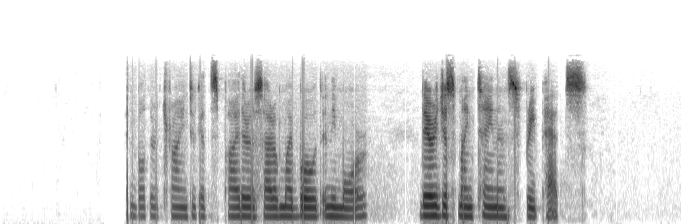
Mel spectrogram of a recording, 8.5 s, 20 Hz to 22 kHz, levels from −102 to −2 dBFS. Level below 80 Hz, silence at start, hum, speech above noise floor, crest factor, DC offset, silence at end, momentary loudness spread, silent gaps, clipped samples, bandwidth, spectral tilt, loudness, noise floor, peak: -64 dBFS; 1.6 s; none; 57 dB; 24 dB; under 0.1%; 1.2 s; 20 LU; none; under 0.1%; 7.6 kHz; -4 dB/octave; -23 LUFS; -82 dBFS; -2 dBFS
